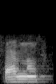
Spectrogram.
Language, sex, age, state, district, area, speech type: Odia, male, 30-45, Odisha, Kandhamal, rural, conversation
